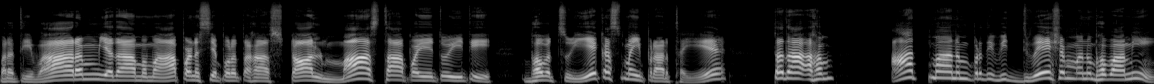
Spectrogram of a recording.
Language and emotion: Sanskrit, disgusted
